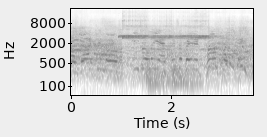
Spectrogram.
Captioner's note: whistling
